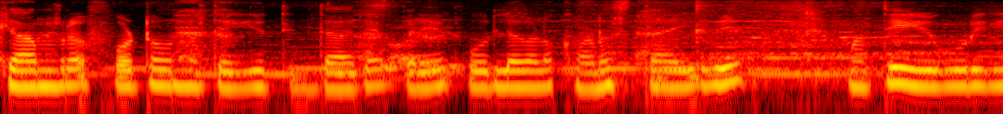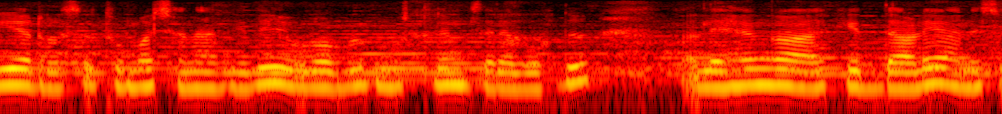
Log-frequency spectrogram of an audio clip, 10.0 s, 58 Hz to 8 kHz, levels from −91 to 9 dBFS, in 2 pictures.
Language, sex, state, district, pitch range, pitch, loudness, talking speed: Kannada, female, Karnataka, Dharwad, 185-205 Hz, 195 Hz, -30 LUFS, 115 wpm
